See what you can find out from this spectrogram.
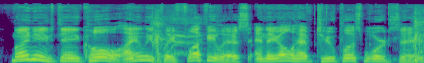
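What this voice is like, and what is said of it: Imitates another person's voice. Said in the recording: “my Dan Cole impression”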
